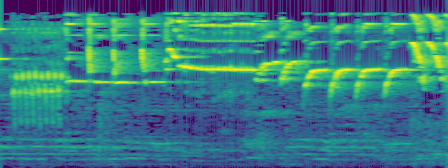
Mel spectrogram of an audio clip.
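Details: Canary singing at night, a song used as a master recording for training other canaries: fast dry trills, then clear whistled notes and repeated rising upslurred phrases high in pitch, with a steady low musical hum underneath.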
